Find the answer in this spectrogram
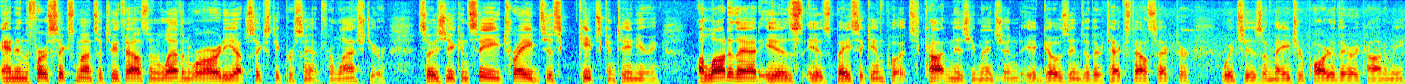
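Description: A man with a West Texas accent speaks at a fairly quick pace. His dark, mellow tone sits at a medium pitch, with fairly even intonation. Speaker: agricultural diplomat. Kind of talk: news interview. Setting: on location in Ankara. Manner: halting, many fillers. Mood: calm, informative. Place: garden. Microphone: lapel.

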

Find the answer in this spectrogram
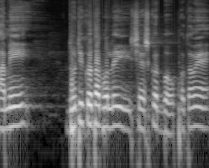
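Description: This man's voice has a dark, mellow tone. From Bangladesh. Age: 50s. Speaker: member of a literary society. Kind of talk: speech at an anniversary event.

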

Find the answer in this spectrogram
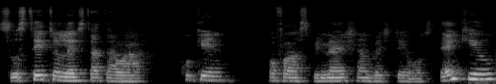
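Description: In a room with audible echo but a quiet background, a woman speaks at a moderate pace in a fairly low pitch with a dark, mellow tone. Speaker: home cook vlogger. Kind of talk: cooking tutorial chat. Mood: grateful, cheerful. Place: kitchen. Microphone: phone near.

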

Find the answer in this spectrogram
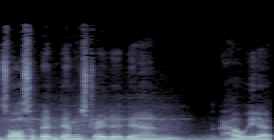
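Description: Light background noise accompanies a man as he speaks. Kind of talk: interview answer. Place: office.

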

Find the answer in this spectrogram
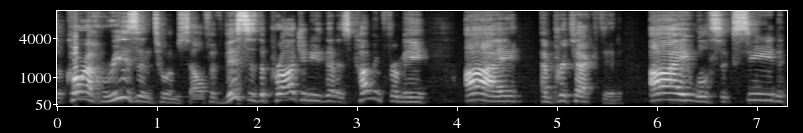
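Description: At a moderate pace, a man with a bright, sharp tone projects a raised voice, his pitch swinging very widely. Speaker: religious teacher. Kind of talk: short sermon. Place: office. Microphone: webcam.

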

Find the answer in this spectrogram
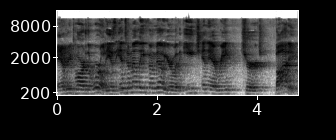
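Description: At a fairly quick pace, a man talks with ordinary pitch variation while audible room echo surrounds him. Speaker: pastor. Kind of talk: sermon. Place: church. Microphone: camera far.

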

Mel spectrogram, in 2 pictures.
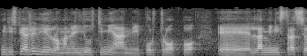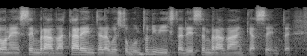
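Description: A man's bright, sharp voice with fairly even intonation. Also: medium pitch for a man, fairly quick pace. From southern Italy, Apulia (Taranto province); Apulia, Italy. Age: 30s. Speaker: mayoral candidate; candidate. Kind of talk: election debate. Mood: calm, measured, formal. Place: studio. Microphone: lapel.

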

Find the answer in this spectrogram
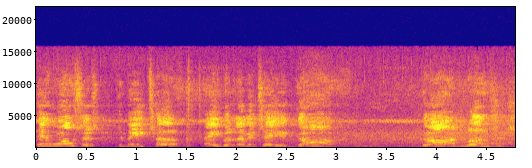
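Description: Through noticeable background noise, a man with an extremely high pitch talks at a moderate pace with ordinary pitch variation. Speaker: preacher. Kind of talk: revival sermon. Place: tent.

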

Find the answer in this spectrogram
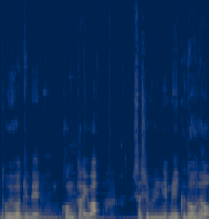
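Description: A man is speaking. Clear music plays behind him. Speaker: makeup YouTuber. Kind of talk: casual talk to camera. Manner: chatty, fast. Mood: chatty, slightly deflated. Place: home room. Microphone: phone near.

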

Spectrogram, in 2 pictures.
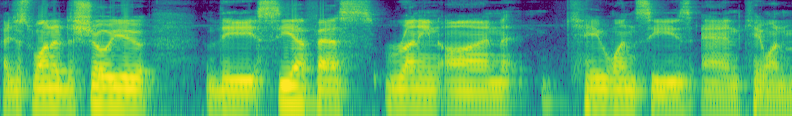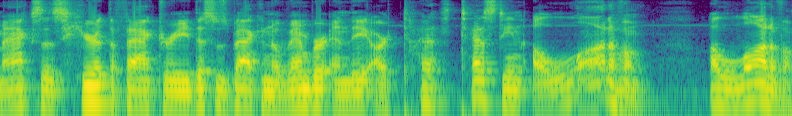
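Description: Fairly slow and fairly low in pitch, a man speaks in an excited tone. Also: ordinary pitch variation. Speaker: tech YouTuber. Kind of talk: video voiceover. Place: factory. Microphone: phone near.

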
